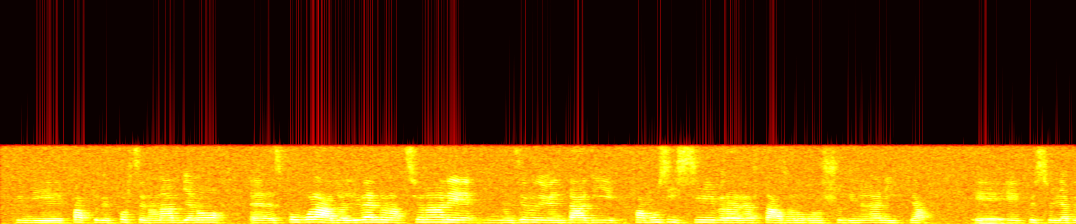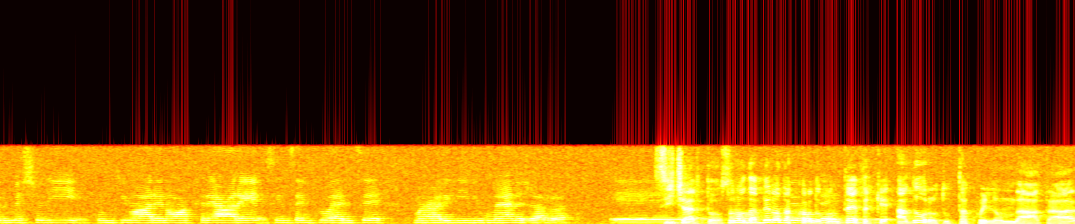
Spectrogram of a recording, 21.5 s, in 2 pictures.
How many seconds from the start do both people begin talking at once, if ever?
17.3 s

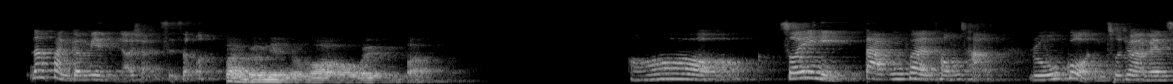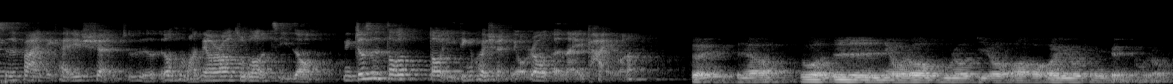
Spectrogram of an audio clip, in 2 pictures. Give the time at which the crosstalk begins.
none

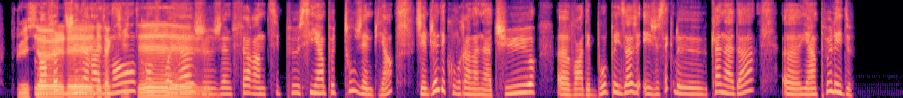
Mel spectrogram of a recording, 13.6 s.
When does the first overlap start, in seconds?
0.5 s

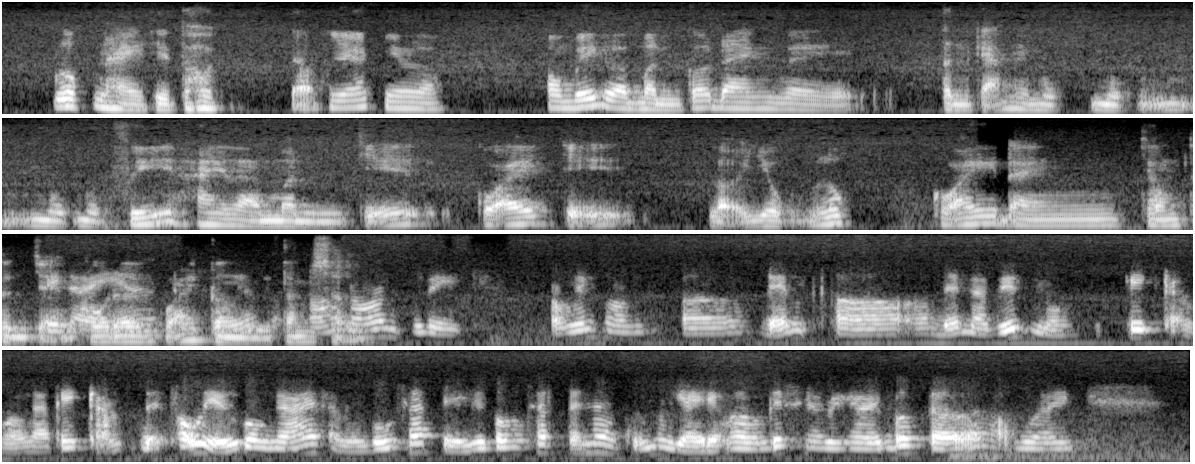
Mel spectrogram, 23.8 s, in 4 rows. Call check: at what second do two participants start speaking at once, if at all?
12.1 s

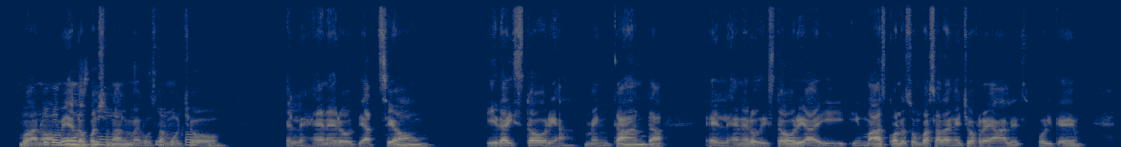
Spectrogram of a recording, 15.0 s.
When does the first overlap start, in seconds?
0.6 s

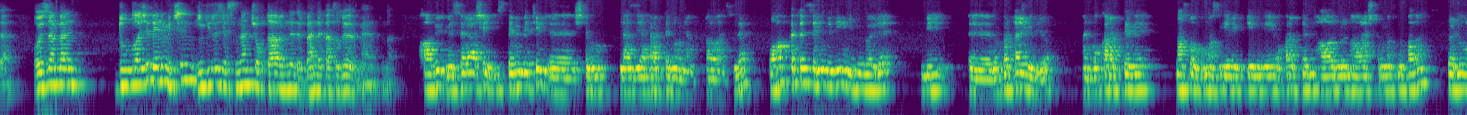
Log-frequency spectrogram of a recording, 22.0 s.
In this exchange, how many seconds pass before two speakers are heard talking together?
none

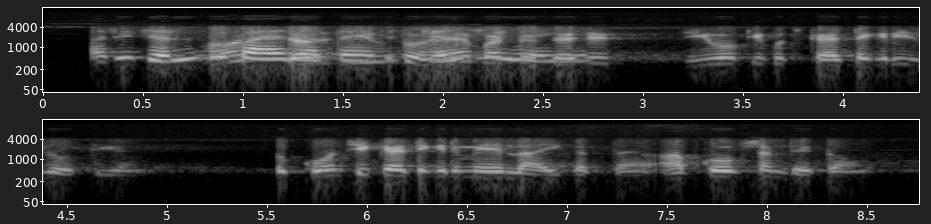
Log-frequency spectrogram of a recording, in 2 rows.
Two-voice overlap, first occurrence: 0.8 s

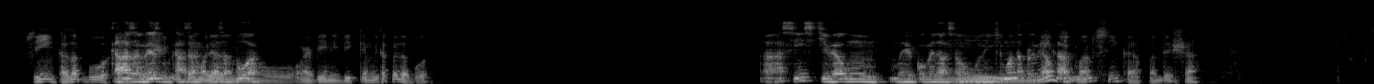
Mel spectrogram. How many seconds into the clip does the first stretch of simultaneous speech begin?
1.2 s

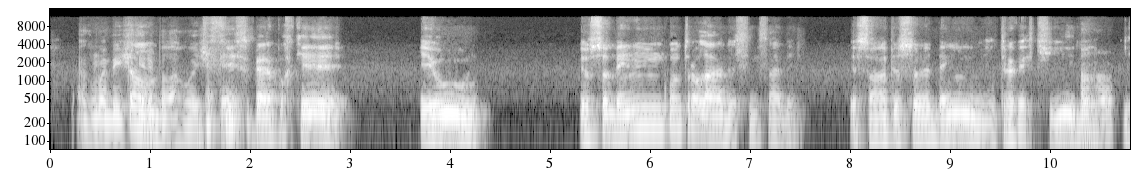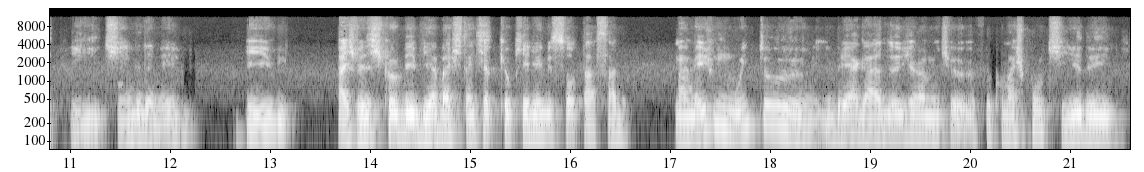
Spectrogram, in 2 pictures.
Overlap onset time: 0.5 s

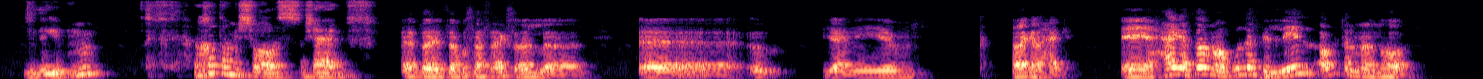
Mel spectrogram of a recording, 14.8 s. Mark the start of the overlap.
none

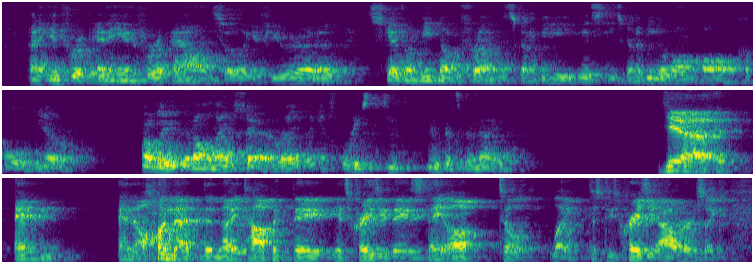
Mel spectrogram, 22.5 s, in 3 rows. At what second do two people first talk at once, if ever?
none

